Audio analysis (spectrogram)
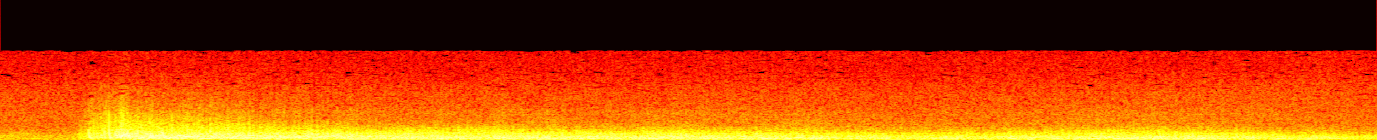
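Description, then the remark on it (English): A sudden crack of thunder from the last of a passing storm in spring breaks out, then rolls into a long, heavy rumble that stays loud and sustained for several seconds with no voices. “That's just the old storm having a last blow.”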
